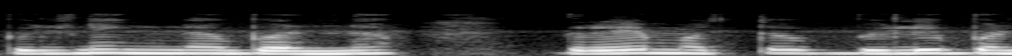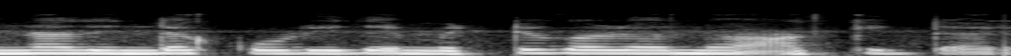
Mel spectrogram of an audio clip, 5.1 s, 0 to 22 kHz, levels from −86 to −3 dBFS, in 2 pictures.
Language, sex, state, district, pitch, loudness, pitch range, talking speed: Kannada, female, Karnataka, Bangalore, 215 Hz, -13 LUFS, 210-225 Hz, 105 wpm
